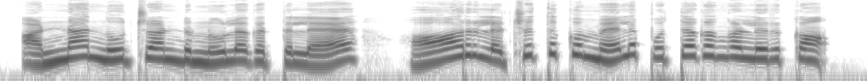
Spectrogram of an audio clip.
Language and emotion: Tamil, surprised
